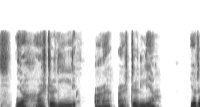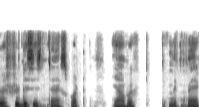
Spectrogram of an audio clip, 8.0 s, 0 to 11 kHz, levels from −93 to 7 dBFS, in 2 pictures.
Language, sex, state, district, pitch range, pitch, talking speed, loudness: Hindi, male, Bihar, Araria, 110-125 Hz, 115 Hz, 60 wpm, -18 LUFS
